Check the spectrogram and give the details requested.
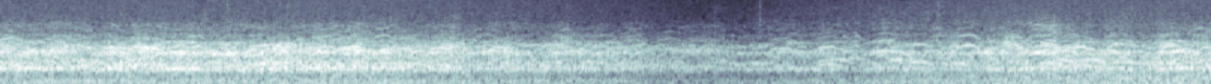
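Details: Snow geese in a crowded chorus of rapid honks, quickly repeated nasal yelps from many birds. The volume dips briefly midway, then the honking swells again.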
